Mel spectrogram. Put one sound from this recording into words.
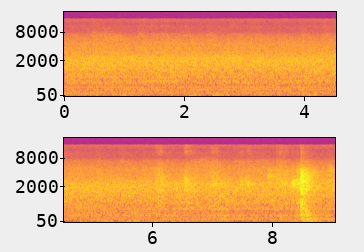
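A young woman types quietly on a laptop keyboard.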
